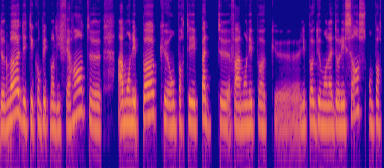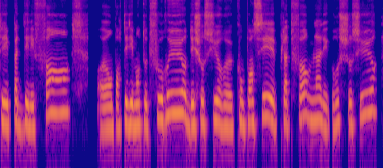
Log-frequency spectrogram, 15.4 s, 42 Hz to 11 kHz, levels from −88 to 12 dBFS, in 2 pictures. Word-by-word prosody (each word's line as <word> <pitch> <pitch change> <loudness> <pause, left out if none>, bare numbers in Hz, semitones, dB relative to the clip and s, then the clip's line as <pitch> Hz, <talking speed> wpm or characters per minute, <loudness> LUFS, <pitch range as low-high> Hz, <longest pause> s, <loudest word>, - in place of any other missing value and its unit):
de 165 -2 +2
mode 210 +6 +6
étaient 180 -1 +1
complètement 175 -1 -1
différentes, 205 - -1
heu. 165 -3 0 0.3
À 175 - +4
mon 190 0 +4
époque, 220 +7 +4
heu, 190 - +2
on 170 0 0
portait 180 -1 +1
pattes 205 -5 +4 0.4
enfin, 165 -2 0
à - - 0
mon 170 +1 0
époque, 175 -2 -2
heu, 80 -1 -9
à - - -8
l'époque 175 +2 -1
de 190 - +2
mon 170 -1 +1
adolescence, 175 - +1
on 180 -1 -5
portait 180 0 0
pattes 195 -4 -1
d'éléphant, 255 - 0
heu, - - -14 0.6
on 160 +1 -1
portait 165 +3 -1
des 180 0 +5
manteaux 175 0 -1
de - - -13
fourrure, 245 +4 +2
des 175 -3 +1
chaussures, 185 0 0
heu, 160 -1 -2
compensées, 190 +2 +1
plateformes, 210 +4 -3
là, 205 +1 -1
les 165 -5 -4
grosses 180 +3 -5
chaussures. 245 +10 -3
180 Hz, 170 wpm, -24 LUFS, 170-210 Hz, 0.6 s, mode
